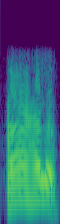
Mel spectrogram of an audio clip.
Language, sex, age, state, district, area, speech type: Bengali, male, 60+, West Bengal, Purulia, rural, conversation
